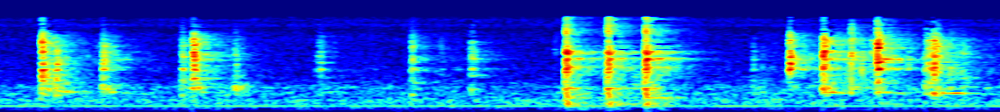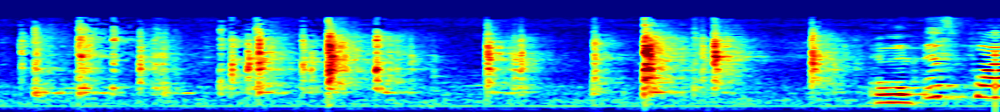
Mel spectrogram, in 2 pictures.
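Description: A spoon scraping and knocking against a blender jar to get the last of the blended mole sauce out, in quick irregular clinks and taps. The taps are sparse at first and come faster from about three seconds in.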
